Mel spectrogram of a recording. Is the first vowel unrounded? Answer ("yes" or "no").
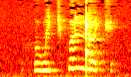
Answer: no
